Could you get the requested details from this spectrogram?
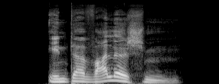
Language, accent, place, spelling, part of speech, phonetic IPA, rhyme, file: German, Germany, Berlin, intervallischem, adjective, [ɪntɐˈvalɪʃm̩], -alɪʃm̩, De-intervallischem.ogg
- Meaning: strong dative masculine/neuter singular of intervallisch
